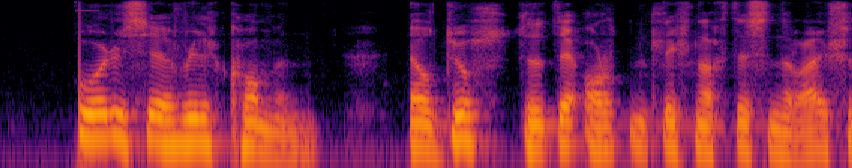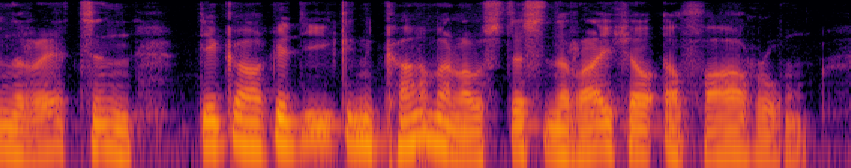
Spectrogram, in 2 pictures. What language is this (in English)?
German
